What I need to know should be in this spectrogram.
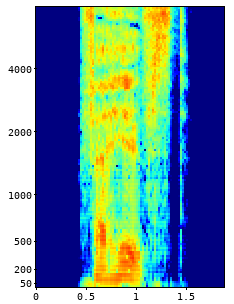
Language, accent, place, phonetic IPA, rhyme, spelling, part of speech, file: German, Germany, Berlin, [fɛɐ̯ˈhɪlfst], -ɪlfst, verhilfst, verb, De-verhilfst.ogg
- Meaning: second-person singular present of verhelfen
